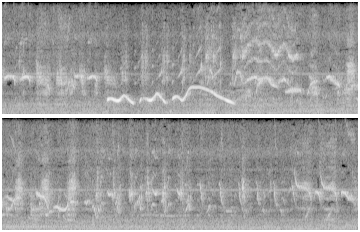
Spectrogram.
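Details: Fighting song of a tame caged Chinese hwamei, two birds kept three years: a loud wavering looping whistle early on, followed by a rich jumble of varied high warbled phrases.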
